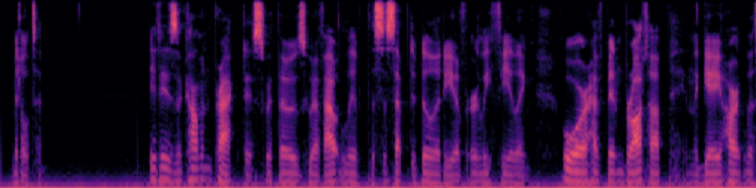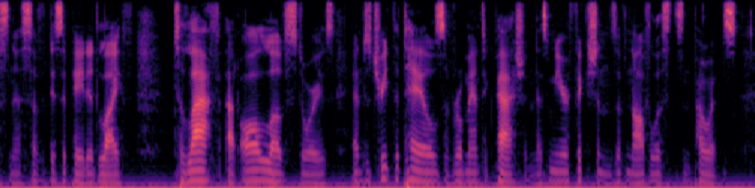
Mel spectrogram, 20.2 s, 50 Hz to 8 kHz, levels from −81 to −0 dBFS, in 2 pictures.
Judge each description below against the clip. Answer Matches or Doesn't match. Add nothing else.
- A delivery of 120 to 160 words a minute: Matches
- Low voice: Matches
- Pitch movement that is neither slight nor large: Doesn't match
